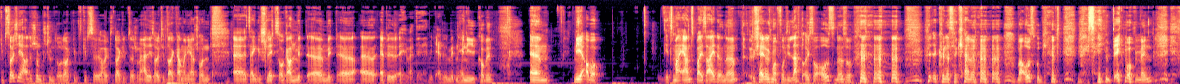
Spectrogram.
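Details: Adult man speaking German; normal speech.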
